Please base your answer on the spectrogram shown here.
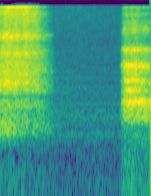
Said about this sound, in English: if you close your eyes and you put your hand on your stomach and you push out with your stomach when you breathe in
